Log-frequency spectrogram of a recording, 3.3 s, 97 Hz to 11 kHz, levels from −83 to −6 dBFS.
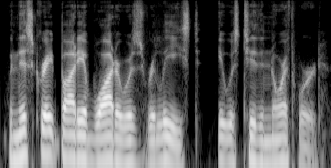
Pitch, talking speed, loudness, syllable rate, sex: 110 Hz, 235 wpm, -19 LUFS, 6.0 syllables/s, male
